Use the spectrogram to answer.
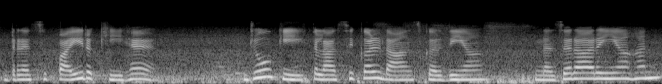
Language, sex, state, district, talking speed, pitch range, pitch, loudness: Punjabi, female, Punjab, Kapurthala, 120 wpm, 220-270 Hz, 235 Hz, -13 LUFS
